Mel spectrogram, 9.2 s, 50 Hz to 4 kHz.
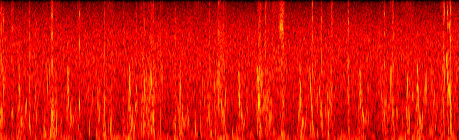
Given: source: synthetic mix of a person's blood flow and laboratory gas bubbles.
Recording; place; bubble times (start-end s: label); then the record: Doppler ultrasound of blood flow; precordium
0.00-0.11 s: bubbles
0.21-0.30 s: bubbles
0.47-0.63 s: bubbles
0.82-1.25 s: bubbles
1.53-1.64 s: bubbles
1.73-2.28 s: bubbles
2.44-2.54 s: bubbles
2.70-3.27 s: bubbles
3.45-3.53 s: bubbles
3.73-3.82 s: bubbles
3.88-4.57 s: bubbles
5.09-5.74 s: bubbles
6.17-6.72 s: bubbles
6.78-6.87 s: bubbles
6.94-7.03 s: bubbles
7.58-8.29 s: bubbles
8.48-8.69 s: bubbles
8.78-9.15 s: bubbles
From the record:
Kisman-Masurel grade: 343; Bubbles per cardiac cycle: rolling drumbeat, 9 or more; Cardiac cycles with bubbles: 100%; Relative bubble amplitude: loud (0.450 to 0.775); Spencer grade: 3 (all of the cardiac periods contain showers or single bubble signals, but not dominating or overriding the cardiac motion signals); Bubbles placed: only in the low amplitude regions of the cardiac cycle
